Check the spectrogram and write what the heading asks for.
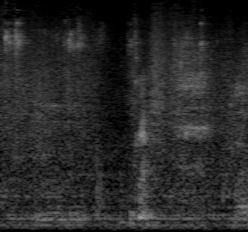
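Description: A faint, muffled voice answering "okay" about a second in, heard over a low, steady room hum.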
